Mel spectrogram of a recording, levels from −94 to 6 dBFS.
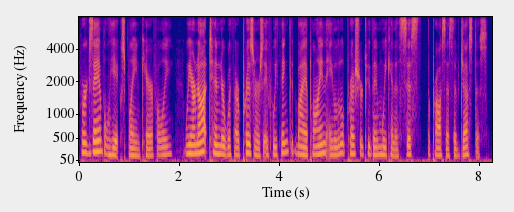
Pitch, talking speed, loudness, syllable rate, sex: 165 Hz, 215 wpm, -21 LUFS, 6.3 syllables/s, female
